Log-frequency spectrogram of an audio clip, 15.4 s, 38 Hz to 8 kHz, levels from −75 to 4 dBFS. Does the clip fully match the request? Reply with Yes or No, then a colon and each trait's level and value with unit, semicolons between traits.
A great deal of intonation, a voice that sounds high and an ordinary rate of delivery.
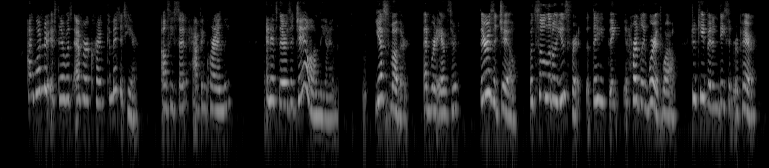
Yes: wide, 6.4 semitones; very high, 285 Hz; average, 195 wpm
